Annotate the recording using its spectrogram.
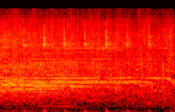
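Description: Audience applauding, the scattered clapping thinning out and dying away. A thin steady tone runs underneath the clapping.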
